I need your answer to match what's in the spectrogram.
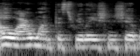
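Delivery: ordinary delivery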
